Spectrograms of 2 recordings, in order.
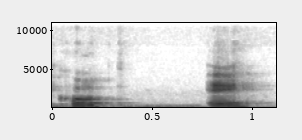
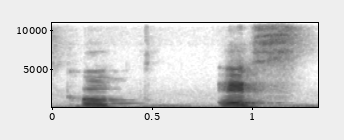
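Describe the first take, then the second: First: The word est sounds like a bare 'é'. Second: The word est is said with S and T. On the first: The speaker calls it wrong. "you can't say côte est" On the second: The speaker calls it right. "it's côte est"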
